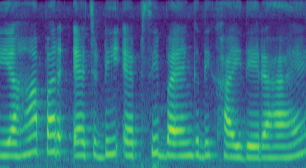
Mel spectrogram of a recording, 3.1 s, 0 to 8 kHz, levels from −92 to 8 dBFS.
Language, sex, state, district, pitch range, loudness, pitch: Hindi, female, Bihar, Lakhisarai, 225-255 Hz, -16 LUFS, 230 Hz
